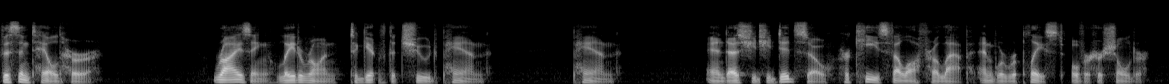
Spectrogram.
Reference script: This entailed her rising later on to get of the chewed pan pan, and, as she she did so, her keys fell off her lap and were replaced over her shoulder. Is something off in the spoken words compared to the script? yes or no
no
